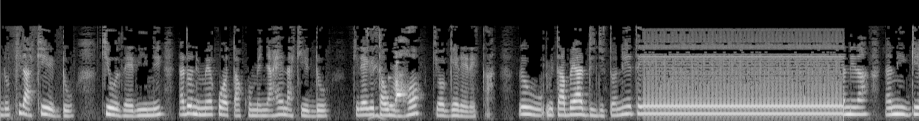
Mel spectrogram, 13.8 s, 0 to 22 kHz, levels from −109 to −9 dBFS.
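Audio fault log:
Throughout: AAC compression, likely. Nothing is heard above 9 kHz, and the speech is dull and smeared, with a watery, fizzy edge on sibilants that fits low-bitrate AAC-LC near 32 kbps. Unlike simple low-pass filtering, the damage warbles and shifts from frame to frame.
9.64 to 12.65 s: system hang loop. A single 20 ms slice of audio repeats exactly, about 150 times, which turns into a steady 50 Hz buzz in place of speech. Its rigid, unchanging repetition sets it apart from a dropout or a stutter, because a frozen system left the hardware cycling one short buffer.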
